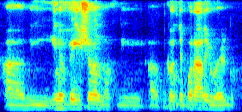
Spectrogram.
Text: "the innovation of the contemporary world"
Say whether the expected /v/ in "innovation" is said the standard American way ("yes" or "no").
yes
